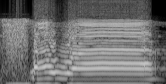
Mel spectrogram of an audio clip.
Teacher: کھینچے ادا کریں گے مگر ہونٹوں کو گول نہیں کریں گے، صاد کو پر پڑھیں گے، سیٹی کی آواز اس میں پیدا ہوگی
